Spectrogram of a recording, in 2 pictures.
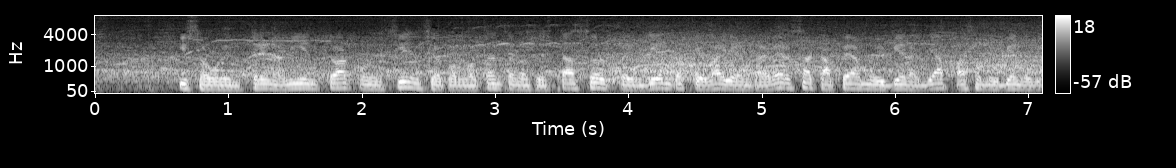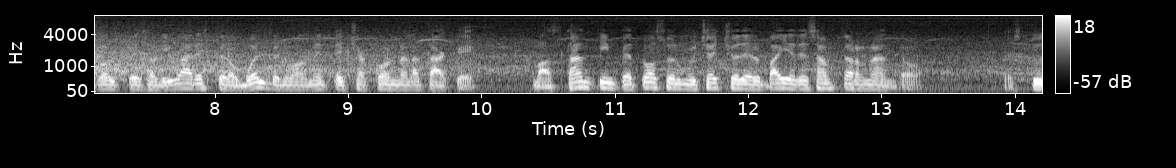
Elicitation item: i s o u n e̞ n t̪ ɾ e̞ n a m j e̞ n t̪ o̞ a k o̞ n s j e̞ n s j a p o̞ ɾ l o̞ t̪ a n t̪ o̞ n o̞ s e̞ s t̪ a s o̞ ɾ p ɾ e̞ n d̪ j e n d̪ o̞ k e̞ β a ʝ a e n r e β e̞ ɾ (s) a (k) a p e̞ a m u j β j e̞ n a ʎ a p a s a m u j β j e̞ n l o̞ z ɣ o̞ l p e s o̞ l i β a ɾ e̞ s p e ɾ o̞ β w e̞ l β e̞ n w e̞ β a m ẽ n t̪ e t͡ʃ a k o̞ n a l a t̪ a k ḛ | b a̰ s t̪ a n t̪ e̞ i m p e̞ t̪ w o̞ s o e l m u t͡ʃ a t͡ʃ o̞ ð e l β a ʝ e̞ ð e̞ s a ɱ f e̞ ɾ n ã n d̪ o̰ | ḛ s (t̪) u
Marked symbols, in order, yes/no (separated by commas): yes, yes, yes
